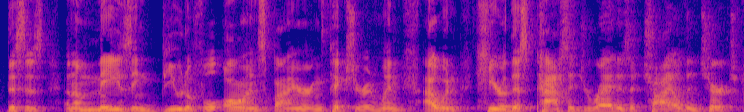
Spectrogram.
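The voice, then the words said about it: Southern US accent. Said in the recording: “I grew up in the South, so that's where the accent come from.”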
